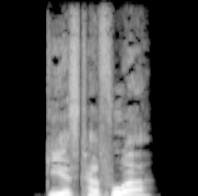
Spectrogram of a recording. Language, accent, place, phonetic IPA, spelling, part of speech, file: German, Germany, Berlin, [ˌɡeːəst hɛɐ̯ˈfoːɐ̯], gehest hervor, verb, De-gehest hervor.ogg
- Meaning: second-person singular subjunctive I of hervorgehen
